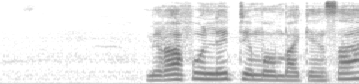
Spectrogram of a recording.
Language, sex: Southern Sotho, male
